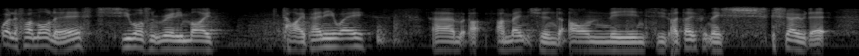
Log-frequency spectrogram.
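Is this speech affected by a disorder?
Yes: stammer; still present at 32; still has stammer at 32; stammered ordering a beer on First Dates TV show, date finished words, spoke over; here repeated sounds, prolonged sounds.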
